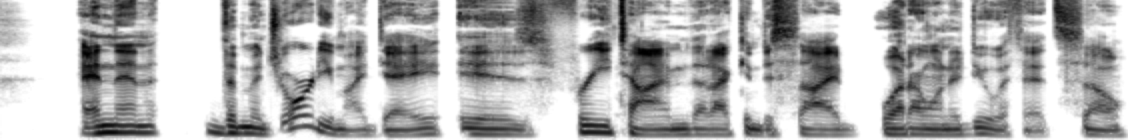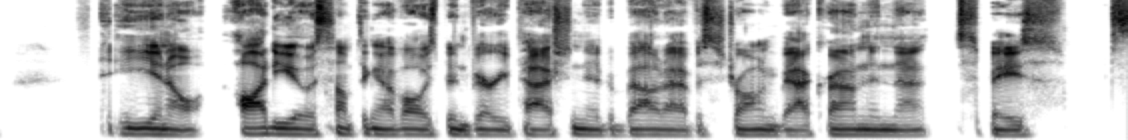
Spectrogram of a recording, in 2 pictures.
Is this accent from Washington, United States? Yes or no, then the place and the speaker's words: yes; Seattle, Washington, United States; moved away as an adult; now in Los Angeles, United States; I moved to LA from Seattle when I turned 18 and went to film school here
